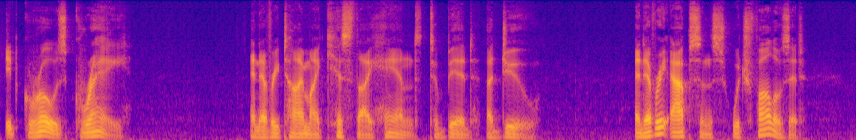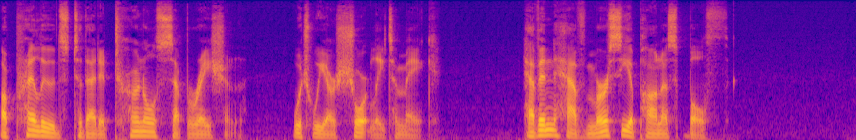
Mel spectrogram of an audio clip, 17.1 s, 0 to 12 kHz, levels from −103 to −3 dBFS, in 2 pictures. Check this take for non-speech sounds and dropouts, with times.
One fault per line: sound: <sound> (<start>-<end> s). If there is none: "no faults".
no faults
